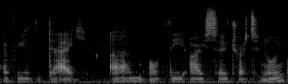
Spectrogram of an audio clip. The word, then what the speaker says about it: isotretinoin: other day of the Isotretinoin. See, I said it right this time. I do think Isotretin, or whatever I said last week, sounded better. Anyway, I'm doing 1 every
